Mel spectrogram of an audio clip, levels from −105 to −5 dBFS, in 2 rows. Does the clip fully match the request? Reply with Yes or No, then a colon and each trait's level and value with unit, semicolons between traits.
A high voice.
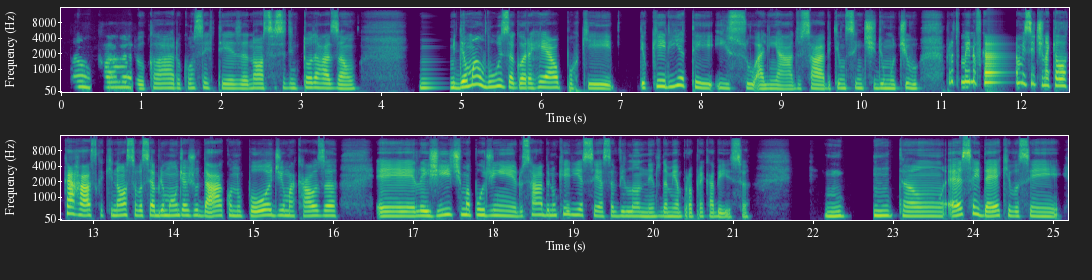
Yes: high, 200 Hz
